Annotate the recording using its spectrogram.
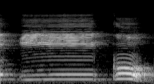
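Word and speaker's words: echo: एक समझो ऐसे ही इ को अब देखिए सी के बाद आया हुआ एच गड़बड़ करता है एच साइलेंट रहता है तो सी के बाद सीधे ओ को बोलेंगे तो इ को इ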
